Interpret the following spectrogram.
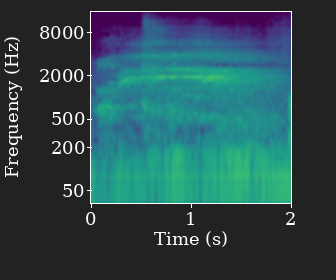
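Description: A horse whinnying: one long, high call that rises at the start, then holds nearly steady for over a second.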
